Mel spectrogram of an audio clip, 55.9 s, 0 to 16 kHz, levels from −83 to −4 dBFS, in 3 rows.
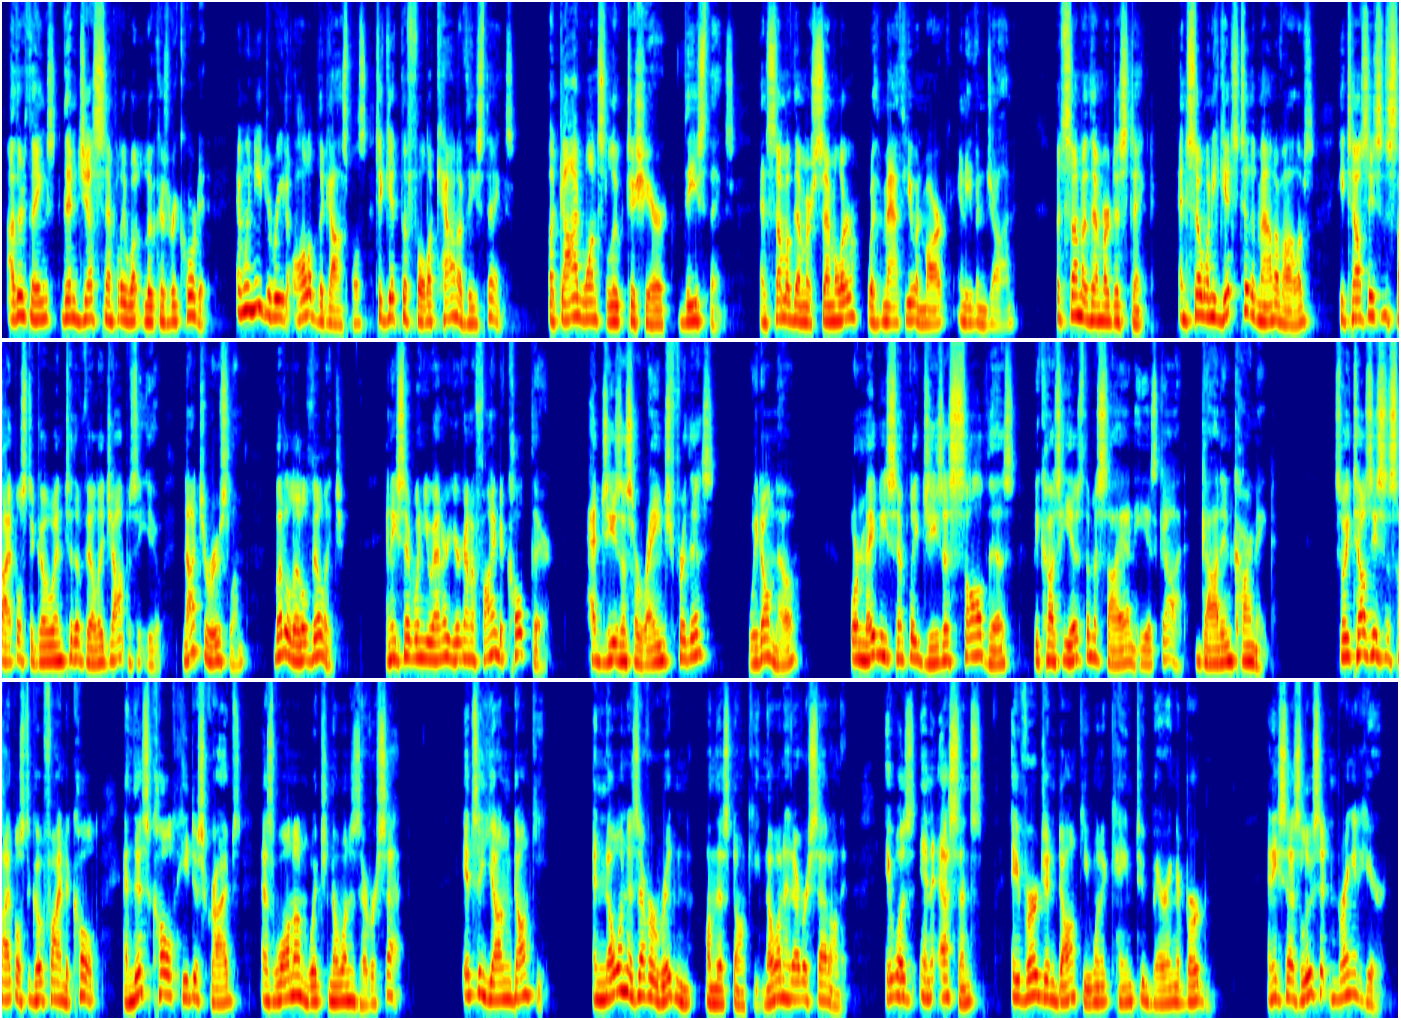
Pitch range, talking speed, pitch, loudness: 125-160 Hz, 200 wpm, 140 Hz, -19 LUFS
